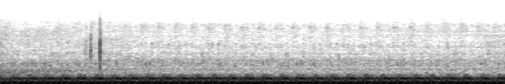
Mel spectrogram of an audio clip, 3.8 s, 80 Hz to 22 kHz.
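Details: 1973 Plymouth Scamp flood car (salvage auction buy) V8 at idle after driving, transmission shifting fine: deep, even burble with steady rhythm, no misses, knocks or ticks; normal healthy idle.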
